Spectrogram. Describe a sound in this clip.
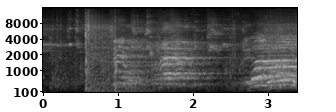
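Young men shout loudly across the court.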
